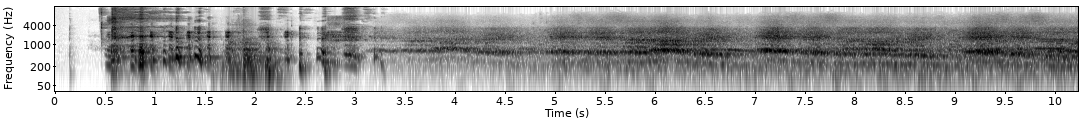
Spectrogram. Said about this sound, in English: Oh, mate, I'm so glad because I needed to cough right. So bad.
